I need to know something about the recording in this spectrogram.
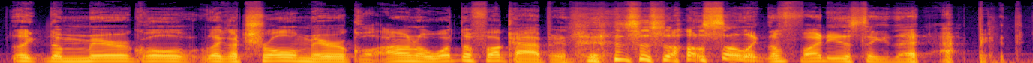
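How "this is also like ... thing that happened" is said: talking through laughter; giggling while telling it; laughing. Real, not acted. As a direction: laugh breaking into the words. Laughing at funny memory.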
